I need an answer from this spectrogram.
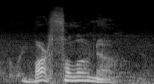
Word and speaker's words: Barcelona: Texas Barthalona is how they say it over on the Iberian Peninsula.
